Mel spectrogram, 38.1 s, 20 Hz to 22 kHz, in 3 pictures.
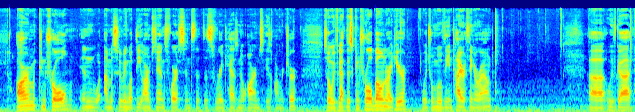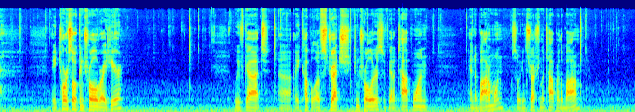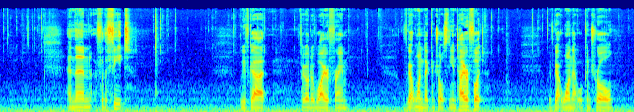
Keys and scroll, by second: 7.8 g, 14.8 g, 30.5-31.2 typing, 33.2-33.9 typing, 36.2 typing.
